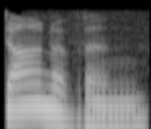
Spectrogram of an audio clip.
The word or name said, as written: Donovan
